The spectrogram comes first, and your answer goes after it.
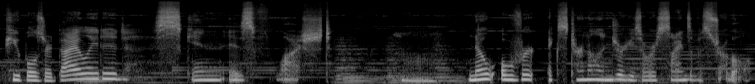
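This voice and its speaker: A woman playing a composed, analytical young investigator in a video game, speaking in a measured, precise, polite way. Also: mid-range voice, steady tone, vocal fry, over music. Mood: pensive.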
